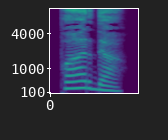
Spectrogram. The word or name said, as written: ಪ್ರತನ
